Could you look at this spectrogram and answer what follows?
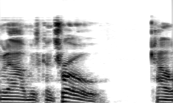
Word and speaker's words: CTRL: But this album is called Control. Control, and it's spelled CTRL, like on the keyboard.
